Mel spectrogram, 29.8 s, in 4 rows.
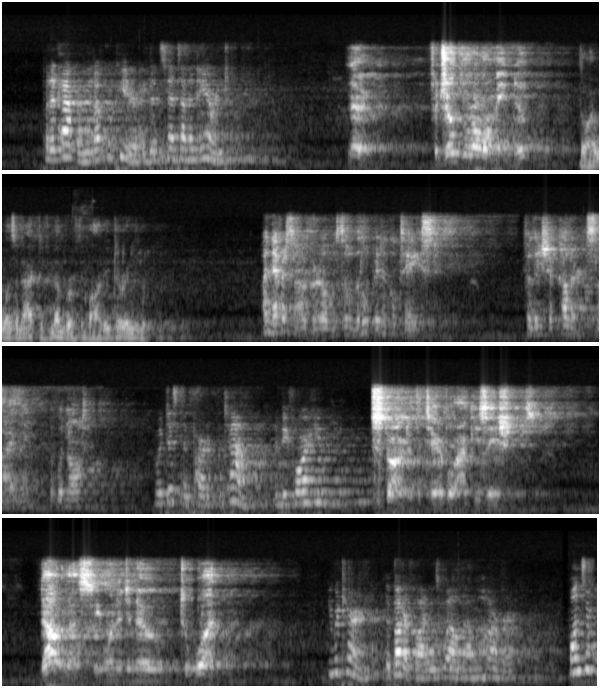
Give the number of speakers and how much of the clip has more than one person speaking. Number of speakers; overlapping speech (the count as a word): four, no overlap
